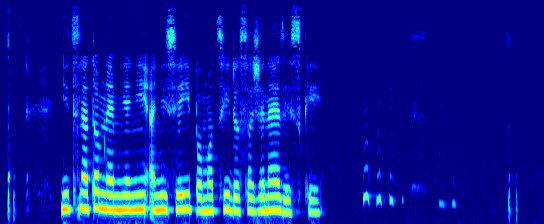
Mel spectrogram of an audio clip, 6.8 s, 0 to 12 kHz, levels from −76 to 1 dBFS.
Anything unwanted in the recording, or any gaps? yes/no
yes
